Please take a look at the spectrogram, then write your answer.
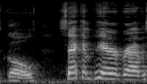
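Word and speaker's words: Goethe: talk about go um I always say his name wrong but it's go second paragraph it says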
